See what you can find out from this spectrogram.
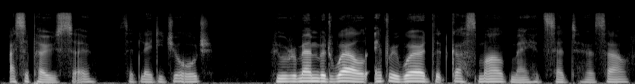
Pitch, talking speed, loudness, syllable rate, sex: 125 Hz, 170 wpm, -19 LUFS, 5.5 syllables/s, female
